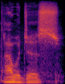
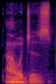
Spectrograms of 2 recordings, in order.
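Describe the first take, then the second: No difference in how they are said.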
